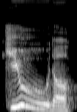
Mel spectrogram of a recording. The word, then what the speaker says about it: chiudo: Chiudo. Chiudo. So CHI is hard.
